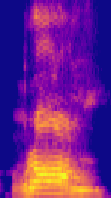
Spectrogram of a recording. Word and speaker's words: wrong: Nào, từ này không đọc là oan đâu nhá. Wrong, wrong, wrong.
